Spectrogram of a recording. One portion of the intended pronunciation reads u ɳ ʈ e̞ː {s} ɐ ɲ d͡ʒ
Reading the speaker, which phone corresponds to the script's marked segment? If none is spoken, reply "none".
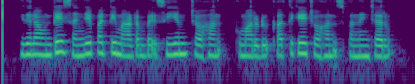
s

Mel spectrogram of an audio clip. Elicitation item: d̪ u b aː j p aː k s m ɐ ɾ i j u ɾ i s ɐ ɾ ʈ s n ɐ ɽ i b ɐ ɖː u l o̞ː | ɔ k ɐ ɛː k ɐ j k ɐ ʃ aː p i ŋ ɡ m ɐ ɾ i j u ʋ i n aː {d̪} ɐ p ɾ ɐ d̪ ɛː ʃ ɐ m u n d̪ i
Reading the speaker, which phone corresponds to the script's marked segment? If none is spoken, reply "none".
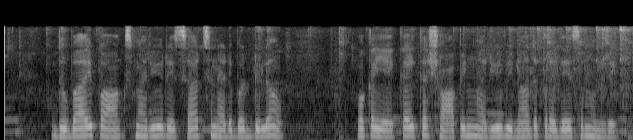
d̪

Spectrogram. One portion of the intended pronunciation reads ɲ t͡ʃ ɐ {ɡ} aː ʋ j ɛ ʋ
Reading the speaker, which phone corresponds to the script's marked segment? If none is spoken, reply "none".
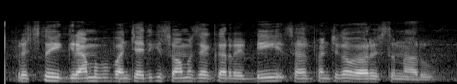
ɡ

